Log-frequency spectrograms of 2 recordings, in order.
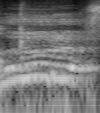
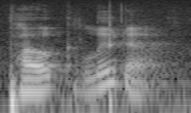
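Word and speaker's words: Pokluda: Poke, like I'm going to poke you. – Okay. – And Luda, like ludicrous. – Stop. – Poke. – Luda.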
